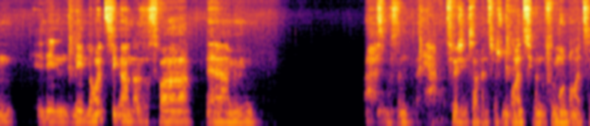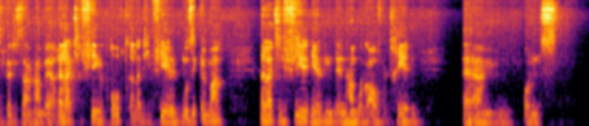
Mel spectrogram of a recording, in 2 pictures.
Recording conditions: poor sound quality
